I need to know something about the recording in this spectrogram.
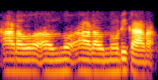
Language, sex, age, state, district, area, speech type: Malayalam, male, 18-30, Kerala, Palakkad, rural, conversation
